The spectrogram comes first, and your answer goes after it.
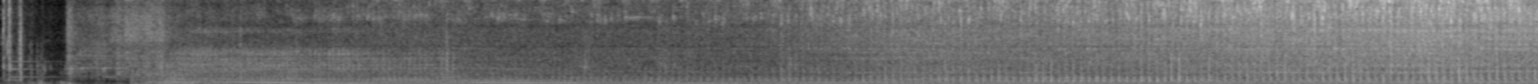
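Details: Hyundai bought with a knock, recorded at start before adding Lucas oil stabilizer and Liqui Molly ceramic additive: engine cranks, catches and settles into a steady idle knock about three per second, engine-deep sounding but actually a failing accessory pulley.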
